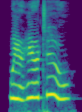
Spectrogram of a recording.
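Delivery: very high, loud chirp from mom; high-pitched call to be noticed; speaking up. A narrator's reading. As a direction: pipe up loudly in a high voice. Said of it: "Windy spoke up".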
